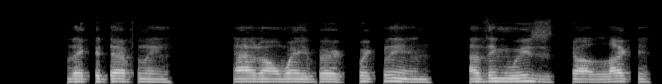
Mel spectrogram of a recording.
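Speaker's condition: ALS; recent evaluation for communication devices, trying demo products to type, eyes expected to last long

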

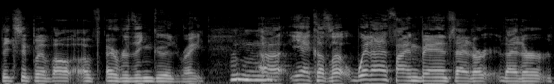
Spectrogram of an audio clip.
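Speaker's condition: Cerebral palsy; back pain

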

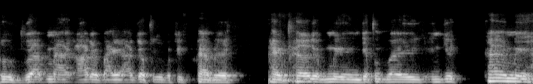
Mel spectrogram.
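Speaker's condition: Deafness, profound

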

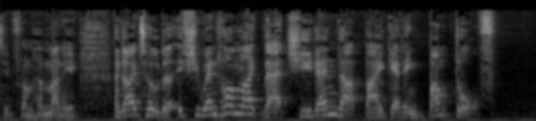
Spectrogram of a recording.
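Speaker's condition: No condition

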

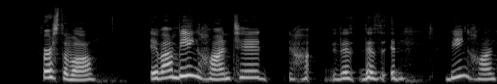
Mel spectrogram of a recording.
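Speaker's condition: Stuttering; starts stuttering when freaked out; repeated sounds, repeated words

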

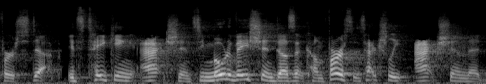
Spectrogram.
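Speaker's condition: No condition

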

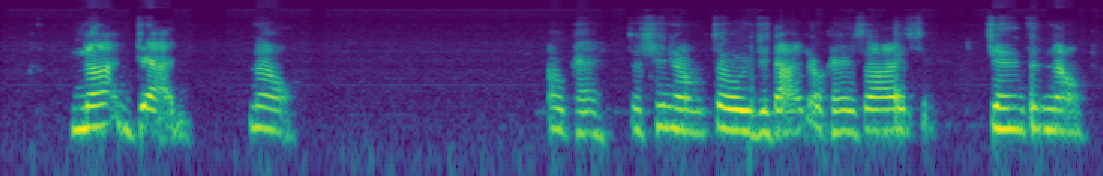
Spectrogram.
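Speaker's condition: Hard of hearing, cochlear implant; does very well with implant, voicing sign language interpretation for deaf team

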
